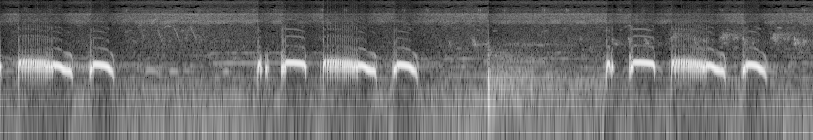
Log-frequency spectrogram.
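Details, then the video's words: Spotted dove calls used as a trapping lure, three similar phrases roughly two and a half seconds apart, each a long rich coo dropping at the end followed by a shorter coo, with a brief knock midway. "SUARA BURUNG TEKUKUR BERSIH JERNIH, cocok buat pancingan / pikat"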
